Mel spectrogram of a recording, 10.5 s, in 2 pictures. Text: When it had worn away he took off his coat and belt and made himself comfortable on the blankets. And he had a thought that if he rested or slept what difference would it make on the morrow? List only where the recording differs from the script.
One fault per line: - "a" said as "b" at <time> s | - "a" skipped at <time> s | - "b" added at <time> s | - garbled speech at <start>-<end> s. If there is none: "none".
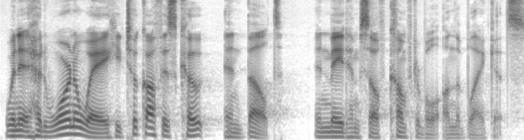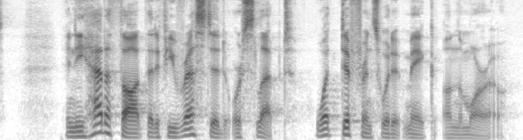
none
